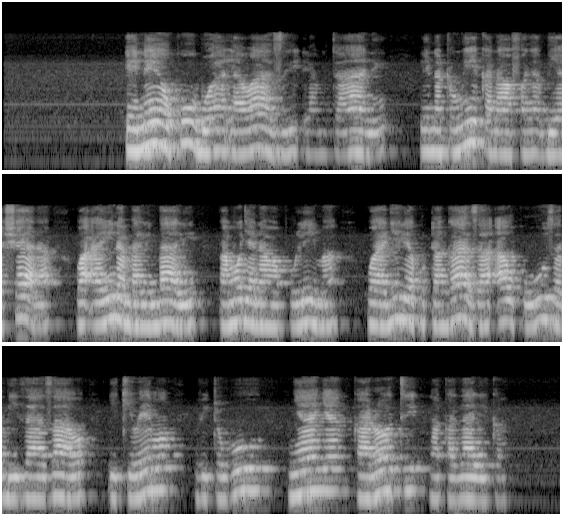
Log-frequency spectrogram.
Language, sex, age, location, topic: Swahili, female, 18-24, Dar es Salaam, finance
